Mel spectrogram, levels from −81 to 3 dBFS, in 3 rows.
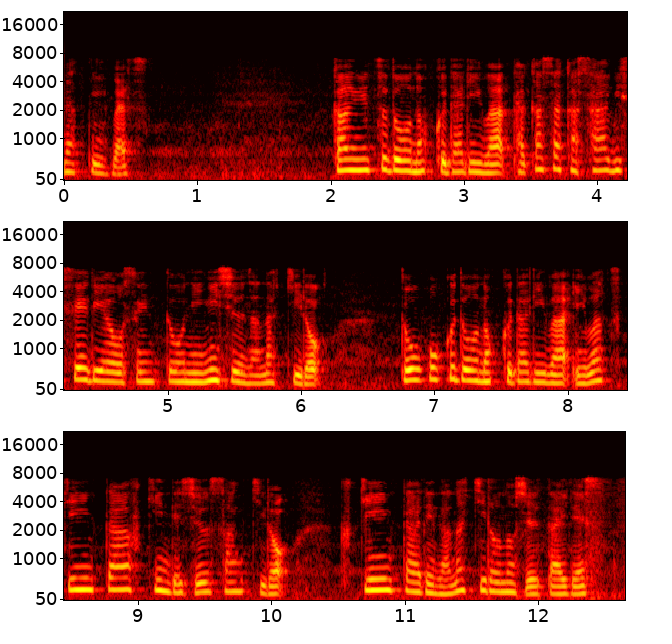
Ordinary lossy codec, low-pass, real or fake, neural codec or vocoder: none; 7.2 kHz; fake; codec, 16 kHz, 4 kbps, FunCodec, trained on Chinese and English, 50 frames a second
